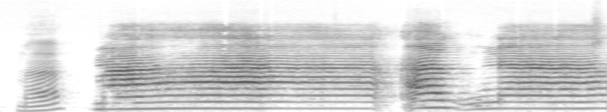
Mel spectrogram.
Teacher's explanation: here we have a mad al munfasil, 4 beats.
